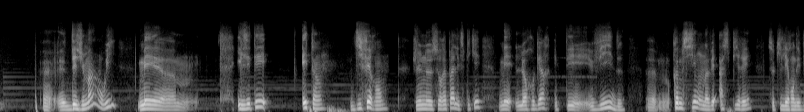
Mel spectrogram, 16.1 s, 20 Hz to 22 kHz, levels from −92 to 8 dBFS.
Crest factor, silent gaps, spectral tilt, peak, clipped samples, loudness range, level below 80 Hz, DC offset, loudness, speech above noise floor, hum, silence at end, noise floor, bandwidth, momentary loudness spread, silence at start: 18 dB; none; -7.5 dB/octave; -4 dBFS; under 0.1%; 4 LU; -50 dBFS; under 0.1%; -22 LUFS; 38 dB; none; 0 s; -59 dBFS; 8.4 kHz; 16 LU; 0.7 s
